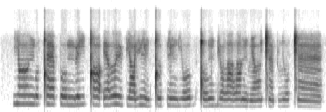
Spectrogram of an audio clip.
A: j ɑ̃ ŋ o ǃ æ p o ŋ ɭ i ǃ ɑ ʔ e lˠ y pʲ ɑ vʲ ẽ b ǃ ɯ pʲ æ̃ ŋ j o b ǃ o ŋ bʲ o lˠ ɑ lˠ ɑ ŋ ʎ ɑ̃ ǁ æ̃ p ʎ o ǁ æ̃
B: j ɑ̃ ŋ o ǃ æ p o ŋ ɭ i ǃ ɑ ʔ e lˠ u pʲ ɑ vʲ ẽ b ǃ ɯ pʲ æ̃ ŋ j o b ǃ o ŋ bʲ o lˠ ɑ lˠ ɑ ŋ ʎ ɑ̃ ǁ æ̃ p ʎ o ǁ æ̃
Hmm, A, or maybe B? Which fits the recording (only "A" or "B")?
A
